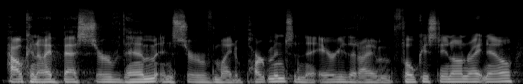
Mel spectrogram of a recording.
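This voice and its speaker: A man's voice: mid-range voice, steady tone, moderate pace. A man in his thirties, a firefighter, speaking reflectively with frequent restarts in a casual podcast chat. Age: 30s.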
